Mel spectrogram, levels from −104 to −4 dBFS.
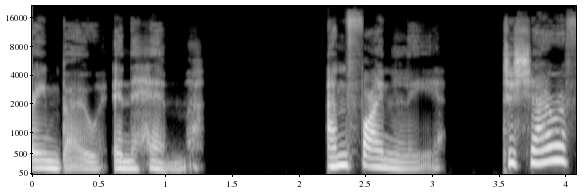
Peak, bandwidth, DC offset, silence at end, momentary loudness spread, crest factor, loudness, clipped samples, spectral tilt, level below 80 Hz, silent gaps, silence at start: -4 dBFS; 19 kHz; under 0.1%; 0 s; 18 LU; 18 dB; -21 LUFS; under 0.1%; -5 dB/octave; -70 dBFS; 1.30-1.65 s, 2.06-2.19 s, 3.15-3.20 s, 3.27-3.31 s, 3.39-3.46 s; 0 s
